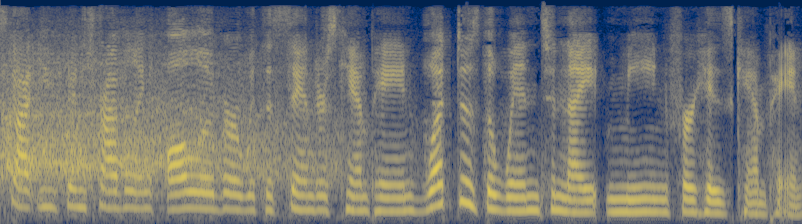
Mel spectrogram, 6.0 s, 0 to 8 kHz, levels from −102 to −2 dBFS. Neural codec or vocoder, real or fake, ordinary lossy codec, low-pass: codec, 16 kHz in and 24 kHz out, 1 kbps, XY-Tokenizer; fake; AAC, 32 kbps; 7.2 kHz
